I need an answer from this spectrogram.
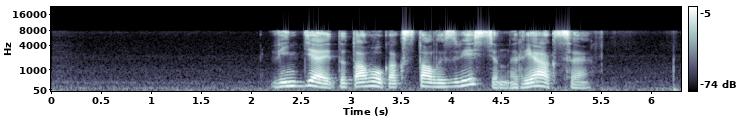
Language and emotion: Russian, neutral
